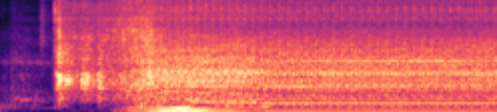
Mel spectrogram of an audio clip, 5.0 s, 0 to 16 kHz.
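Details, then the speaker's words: Honda Integra DC5 / Acura RSX base model, started briefly with serpentine belt removed; clean start and smooth even idle with no whine, so the whine comes from a belt-driven accessory (power steering pump, water pump or AC compressor). "okay so with the belt off the sound has gone"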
